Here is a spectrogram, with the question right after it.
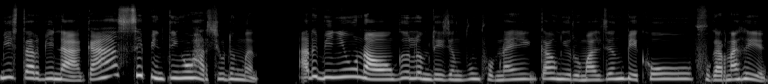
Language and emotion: Bodo, disgusted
